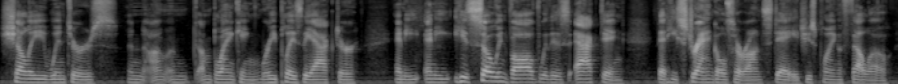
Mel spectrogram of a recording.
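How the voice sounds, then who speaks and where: A woman hosting a casual interview podcast, chatty and excitable, often jumping from one thought to the next. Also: very deep voice, measured pace, slight background noise. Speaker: podcast host.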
